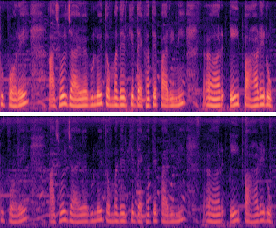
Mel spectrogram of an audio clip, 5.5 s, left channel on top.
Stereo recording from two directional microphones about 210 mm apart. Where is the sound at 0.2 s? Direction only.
40° left (ahead or behind).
